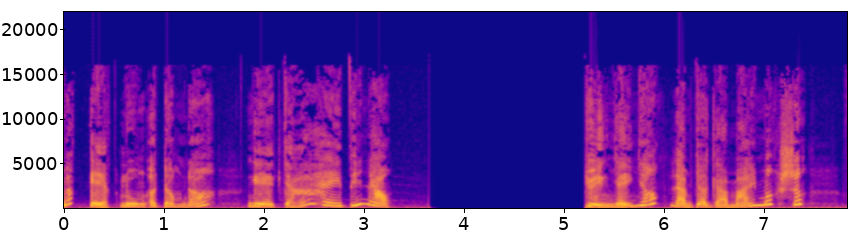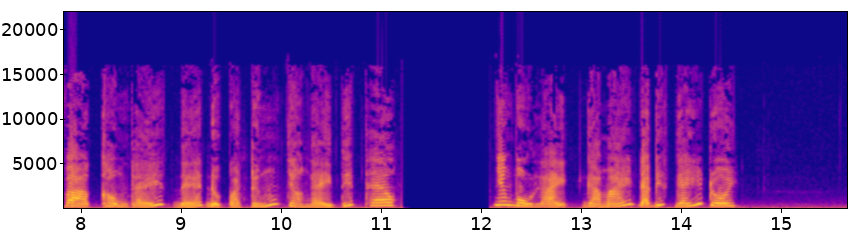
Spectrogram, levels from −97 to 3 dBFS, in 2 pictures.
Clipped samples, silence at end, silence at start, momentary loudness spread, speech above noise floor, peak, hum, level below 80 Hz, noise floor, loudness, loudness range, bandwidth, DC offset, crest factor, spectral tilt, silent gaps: under 0.1%; 1.15 s; 0 s; 6 LU; 29 dB; 0 dBFS; none; -38 dBFS; -40 dBFS; -12 LUFS; 3 LU; 16 kHz; under 0.1%; 12 dB; -4.5 dB/octave; 3.78-5.20 s, 11.34-12.08 s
